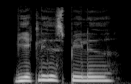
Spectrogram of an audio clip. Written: virkelighedsbillede

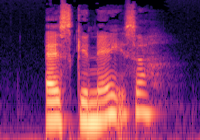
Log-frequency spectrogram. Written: ashkenazer

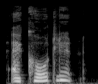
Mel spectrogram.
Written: akkordløn

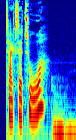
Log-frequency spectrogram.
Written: taksator

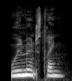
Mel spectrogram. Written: udmønstring

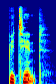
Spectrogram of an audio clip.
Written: betændt

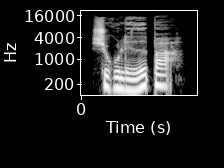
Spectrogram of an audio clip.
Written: chokoladebar

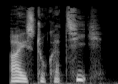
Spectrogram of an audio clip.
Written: ARISTOKRATIER

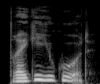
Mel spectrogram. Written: drikkeyoghurt

